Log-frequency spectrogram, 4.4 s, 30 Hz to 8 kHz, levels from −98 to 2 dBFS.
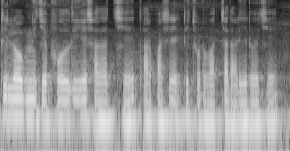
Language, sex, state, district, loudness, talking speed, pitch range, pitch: Bengali, male, West Bengal, Cooch Behar, -18 LUFS, 180 wpm, 90-100 Hz, 95 Hz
